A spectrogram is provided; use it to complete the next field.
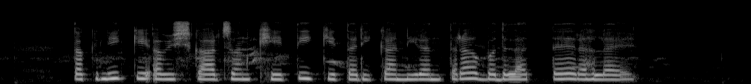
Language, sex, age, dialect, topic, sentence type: Maithili, female, 25-30, Eastern / Thethi, agriculture, statement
